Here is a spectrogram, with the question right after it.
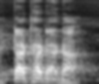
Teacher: देखिए, सब में जीभ मुड़ रही है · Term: मूर्धा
